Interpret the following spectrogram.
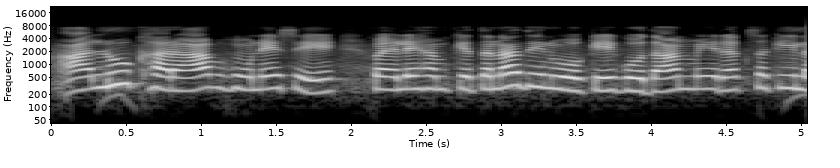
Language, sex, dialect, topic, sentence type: Bhojpuri, female, Southern / Standard, agriculture, question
